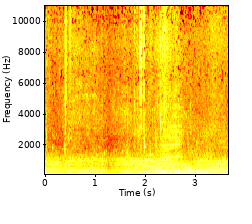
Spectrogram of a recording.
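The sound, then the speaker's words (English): A motorboat engine drones steadily, its low hum swelling slightly as it carries across open lake water, the boat coming down from Inchigill under low pressure, with no voices present. “That boat has come down all the way from Inchigill now.”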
